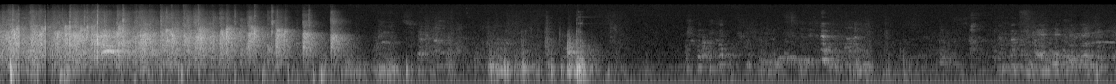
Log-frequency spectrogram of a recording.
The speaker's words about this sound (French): All right! On peut applaudir, on a le droit, hein?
